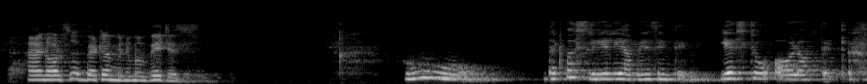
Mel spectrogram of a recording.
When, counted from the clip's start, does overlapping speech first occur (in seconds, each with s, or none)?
none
